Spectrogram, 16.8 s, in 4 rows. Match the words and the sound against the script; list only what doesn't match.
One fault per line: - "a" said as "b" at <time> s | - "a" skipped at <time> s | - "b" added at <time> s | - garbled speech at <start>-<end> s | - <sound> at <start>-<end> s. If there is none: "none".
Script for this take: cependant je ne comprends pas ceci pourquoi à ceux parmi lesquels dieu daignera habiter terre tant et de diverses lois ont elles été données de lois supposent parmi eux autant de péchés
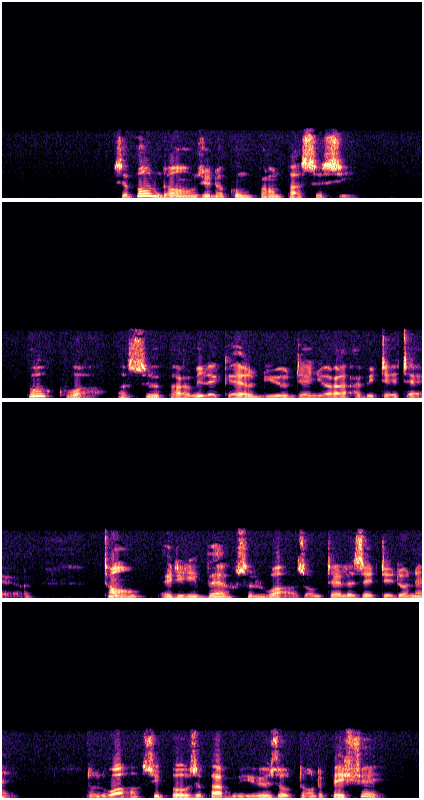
none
